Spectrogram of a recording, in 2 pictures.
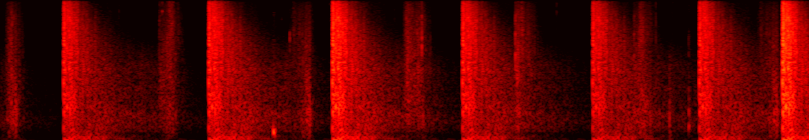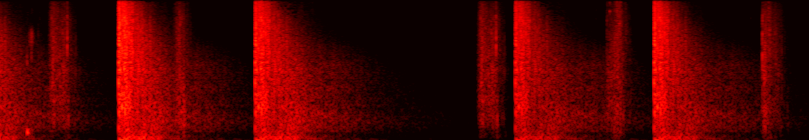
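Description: Heavy cannon fire booms in a video game, about a dozen loud single blasts spaced roughly a second or so apart, each one ringing out and decaying before the next.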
